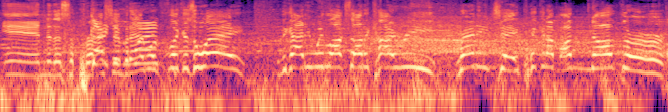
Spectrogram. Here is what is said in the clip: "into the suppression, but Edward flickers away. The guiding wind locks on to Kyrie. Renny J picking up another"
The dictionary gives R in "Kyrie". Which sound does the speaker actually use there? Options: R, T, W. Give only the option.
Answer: R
